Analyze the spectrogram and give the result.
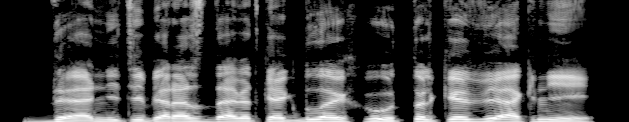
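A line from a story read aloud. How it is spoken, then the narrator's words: Loud laughter. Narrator (Russian): захохотал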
